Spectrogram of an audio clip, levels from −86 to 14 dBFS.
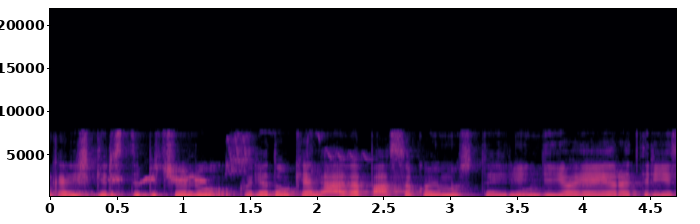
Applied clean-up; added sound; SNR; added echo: neural mask model Resemble Enhance denoiser.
